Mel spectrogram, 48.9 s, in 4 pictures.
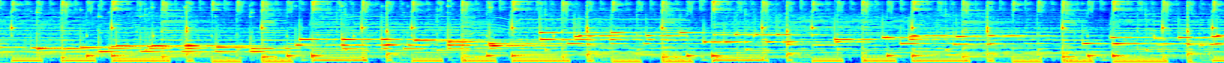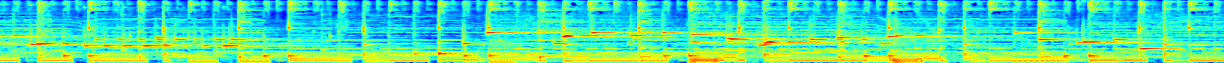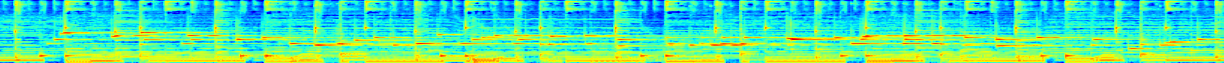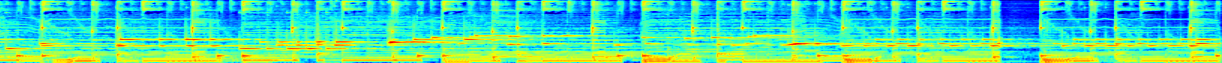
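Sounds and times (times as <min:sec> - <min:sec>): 
beguine dance music: 0:00.0 - 0:48.9.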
